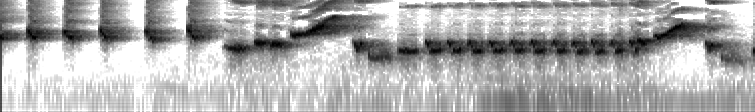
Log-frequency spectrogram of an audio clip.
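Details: White-rumped shama (murai batu) in lively song, a training recording to get other shamas to answer: five quick sharp notes, an upward-sweeping whistle, then a fast run of about fifteen even chirps and a final rising slur.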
